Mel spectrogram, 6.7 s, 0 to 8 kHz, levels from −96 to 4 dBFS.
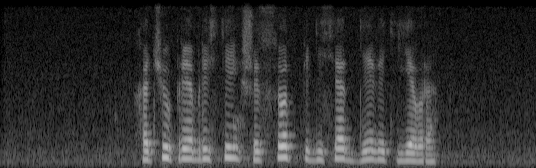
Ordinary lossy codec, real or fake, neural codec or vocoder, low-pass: Opus, 32 kbps; real; none; 7.2 kHz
